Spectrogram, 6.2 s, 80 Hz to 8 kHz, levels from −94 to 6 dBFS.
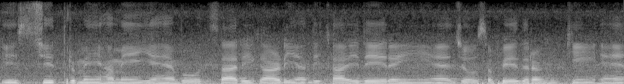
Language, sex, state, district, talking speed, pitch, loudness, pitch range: Hindi, male, Uttar Pradesh, Shamli, 165 wpm, 130 Hz, -17 LUFS, 130-135 Hz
